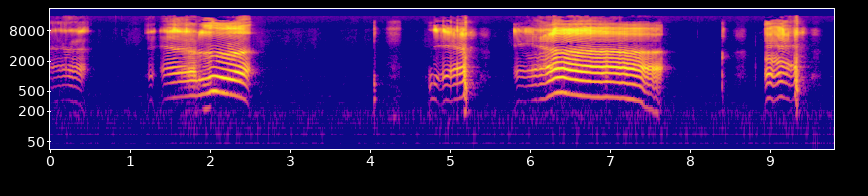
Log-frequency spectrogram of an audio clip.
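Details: Infant who has the hiccups cries in several long, wailing bursts with short pauses between them, an ordinary infant cry.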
